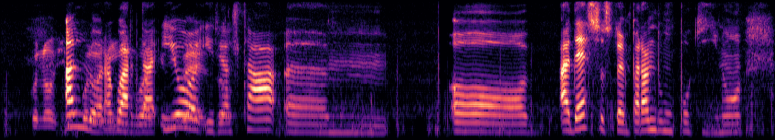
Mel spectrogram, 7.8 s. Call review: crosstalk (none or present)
present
